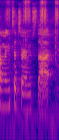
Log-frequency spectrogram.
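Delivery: plain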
